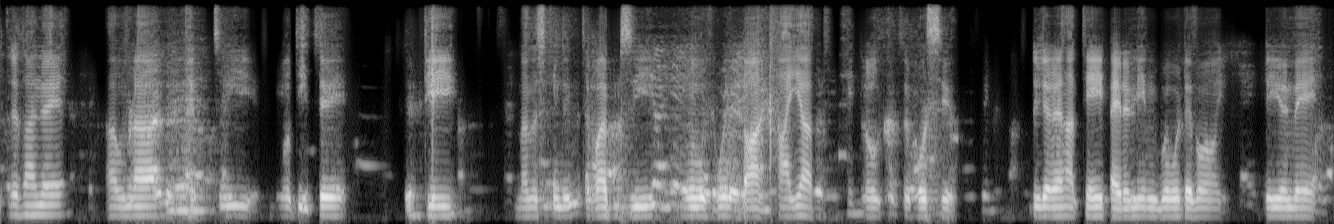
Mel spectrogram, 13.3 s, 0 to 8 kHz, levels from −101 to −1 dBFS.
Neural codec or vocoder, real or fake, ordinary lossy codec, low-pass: codec, 16 kHz, 0.5 kbps, X-Codec, HuBERT features, trained on general audio; fake; none; 7.2 kHz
